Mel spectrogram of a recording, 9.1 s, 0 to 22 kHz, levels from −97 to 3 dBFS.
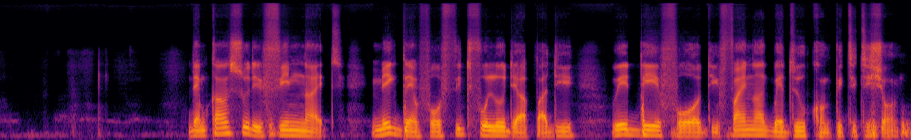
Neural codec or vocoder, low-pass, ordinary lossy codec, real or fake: autoencoder, 48 kHz, 32 numbers a frame, DAC-VAE, trained on Japanese speech; none; none; fake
